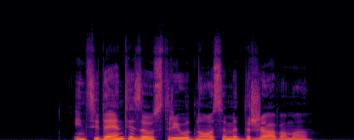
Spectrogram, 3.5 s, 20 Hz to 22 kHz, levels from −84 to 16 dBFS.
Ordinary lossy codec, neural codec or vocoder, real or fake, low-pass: none; none; real; 19.8 kHz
